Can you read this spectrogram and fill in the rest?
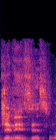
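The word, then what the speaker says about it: Genisys: Dans le film, il prononce ça Genesis dans le film.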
